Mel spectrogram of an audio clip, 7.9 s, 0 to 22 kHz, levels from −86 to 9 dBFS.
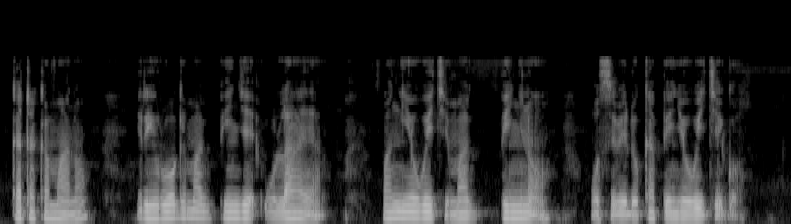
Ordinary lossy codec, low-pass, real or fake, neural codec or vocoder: none; 7.2 kHz; real; none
